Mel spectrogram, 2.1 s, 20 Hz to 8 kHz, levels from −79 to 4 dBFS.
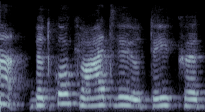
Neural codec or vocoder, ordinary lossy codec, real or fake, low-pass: none; MP3, 48 kbps; real; 7.2 kHz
